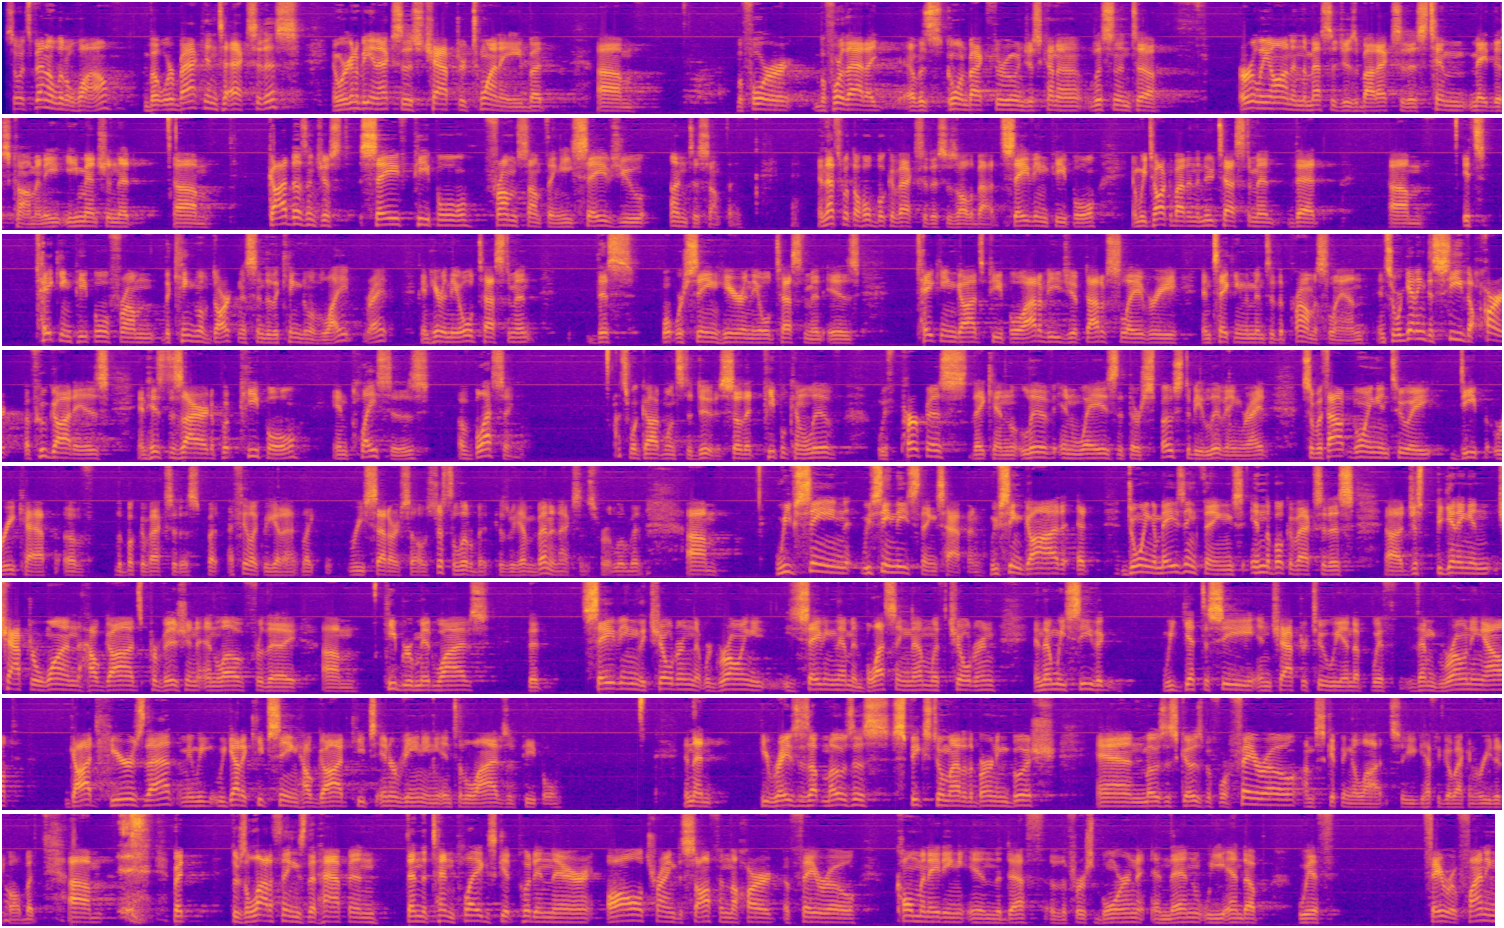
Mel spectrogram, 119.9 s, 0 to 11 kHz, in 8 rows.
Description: Audio Sermon - April 23, 2025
